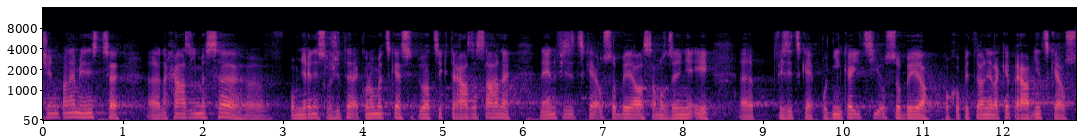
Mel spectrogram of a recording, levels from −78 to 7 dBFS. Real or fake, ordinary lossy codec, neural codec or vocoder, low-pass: real; MP3, 48 kbps; none; 7.2 kHz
